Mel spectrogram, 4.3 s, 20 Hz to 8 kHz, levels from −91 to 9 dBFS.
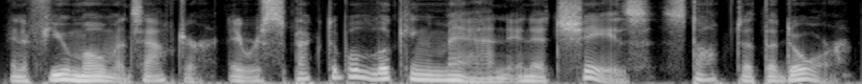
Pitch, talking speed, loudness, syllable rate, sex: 115 Hz, 225 wpm, -17 LUFS, 5.8 syllables/s, male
